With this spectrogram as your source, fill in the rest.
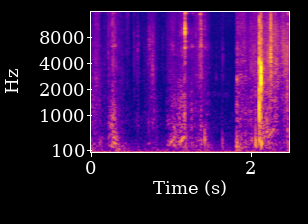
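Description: Zipper pulled closed on a Push Division 1 Autococker paintball gun bag, a steady rasping run of teeth close by ending in a brighter final zip.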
